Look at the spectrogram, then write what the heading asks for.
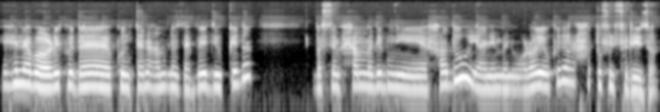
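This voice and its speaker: Speaking very fast at a medium pitch, a middle-aged Egyptian woman chats loosely about what she cooks at home, stumbling into restarts and fillers as she goes. The voice-over is dry, and the high frequencies are cut off.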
